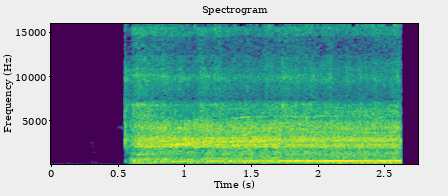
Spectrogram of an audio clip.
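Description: A blender whirs loudly for about two seconds, grinding ginger into a paste, starting abruptly and cutting off sharply, close and alone with no talking.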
